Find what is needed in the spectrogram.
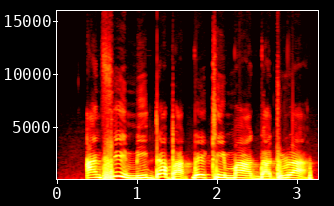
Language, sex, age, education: Yoruba, female, 30-45, tertiary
